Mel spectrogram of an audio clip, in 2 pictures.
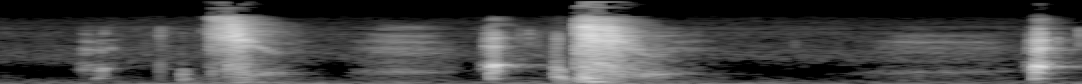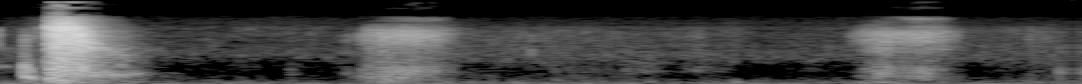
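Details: Induced sneezing from a person whose nose felt more sensitive than usual that day: several sharp sneezes, each preceded by a quick inhaled catch, in a quiet room.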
